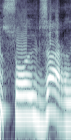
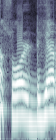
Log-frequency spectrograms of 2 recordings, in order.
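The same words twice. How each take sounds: First: सोल्जर said with a "z/j" sound; सोल्जर with "zar" for the ending; correct pronunciation demo. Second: सोल्डियर said with a hard "d"; सोल्डियर with "di-yar" for the ending; wrong pronunciation demo. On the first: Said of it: "ज पढ़ रहे हैं ना". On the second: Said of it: "सोल्डियर नहीं पढ़ रहे हैं". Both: Shown as a demonstration.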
